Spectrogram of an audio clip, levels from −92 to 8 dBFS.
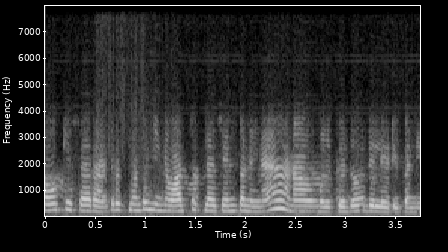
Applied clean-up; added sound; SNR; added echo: neural separator model SepFormer DNS4.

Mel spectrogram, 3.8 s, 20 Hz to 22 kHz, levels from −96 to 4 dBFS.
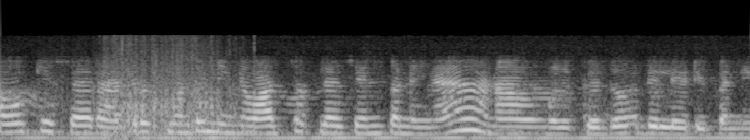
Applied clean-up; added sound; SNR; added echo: none; Truck; 9 dB; reverberation time 1.8 s.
